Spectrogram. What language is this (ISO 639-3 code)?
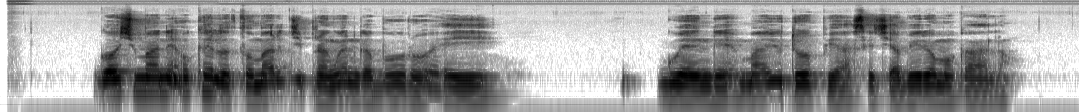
luo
